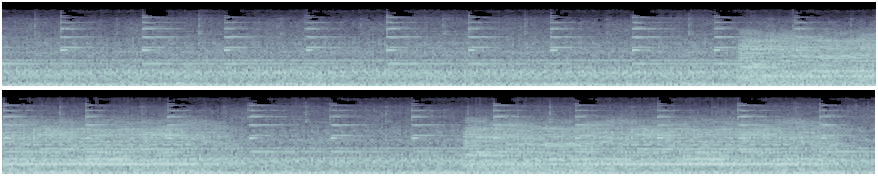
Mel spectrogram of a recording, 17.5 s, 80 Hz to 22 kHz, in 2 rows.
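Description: A train in the video game Trainz 2022 rumbles steadily past a level crossing with continuous rolling clatter, loud and close, as a horn-like tone sounds twice over the rail noise.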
